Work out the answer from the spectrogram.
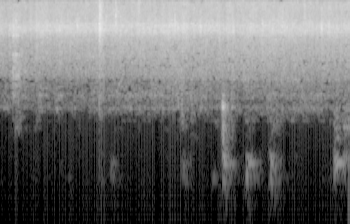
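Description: Sliced onions and ginger-garlic paste sizzling in hot oil in a nonstick wok, with a steady high hiss. A wooden spatula stirs them, scraping and knocking softly against the pan a few times in the second half.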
